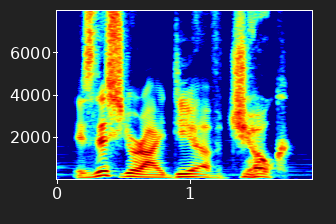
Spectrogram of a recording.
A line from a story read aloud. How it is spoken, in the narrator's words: He snapped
